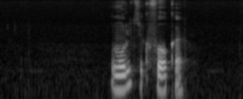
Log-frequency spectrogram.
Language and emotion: Russian, neutral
